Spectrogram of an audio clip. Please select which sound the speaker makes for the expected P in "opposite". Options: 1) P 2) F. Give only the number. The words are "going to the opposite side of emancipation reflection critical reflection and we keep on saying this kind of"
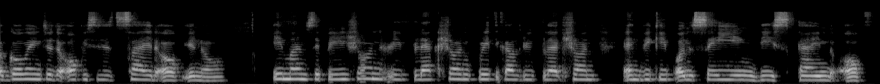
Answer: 2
